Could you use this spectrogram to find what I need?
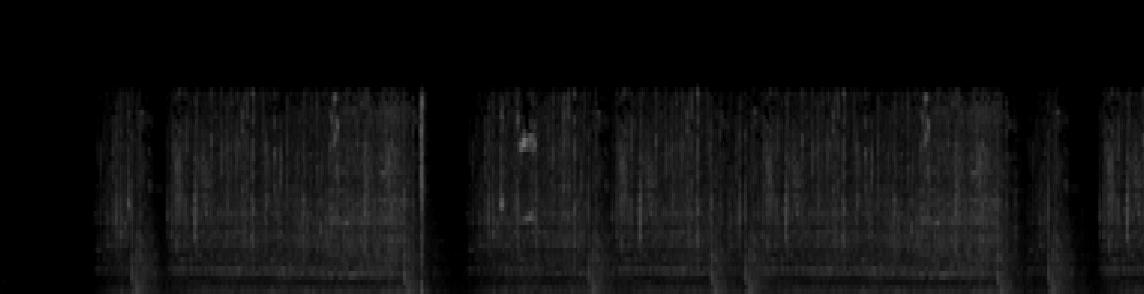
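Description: A heavy stone window grinds and rumbles as it turns.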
